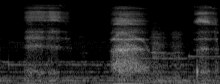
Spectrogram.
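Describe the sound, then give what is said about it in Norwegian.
A voice imitates the creepy heavy breathing heard on a phone call from a hidden number: three drawn-out, breathy rasps, each a hissing inhale-exhale, with short pauses between and no words spoken. “Og så er jeg bare sånn Sånn creepy pusting, liksom.”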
